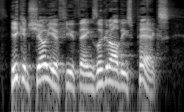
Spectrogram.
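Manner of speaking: high, a little sarcastic, acted-out teasing. Retelling what a colleague from marketing said to Luke, retelling a sarcastic remark. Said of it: "a little bit sarcastically".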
